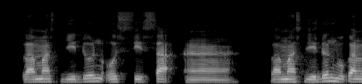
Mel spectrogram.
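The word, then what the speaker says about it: مسجد: Kayak tadi masjidun dari yasjudu, harusnya kan aturan masjadun ya, bukan masjidun. Tetapi karena apa? Karena contoh yang tadi itu masjidin itu merupakan contoh yang bagian yang syadz, yang menyalahi aturan umum, makanya dibacanya masjidun dan mengikuti apa? Mengikuti kebiasaan orang Arab itu sendiri.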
